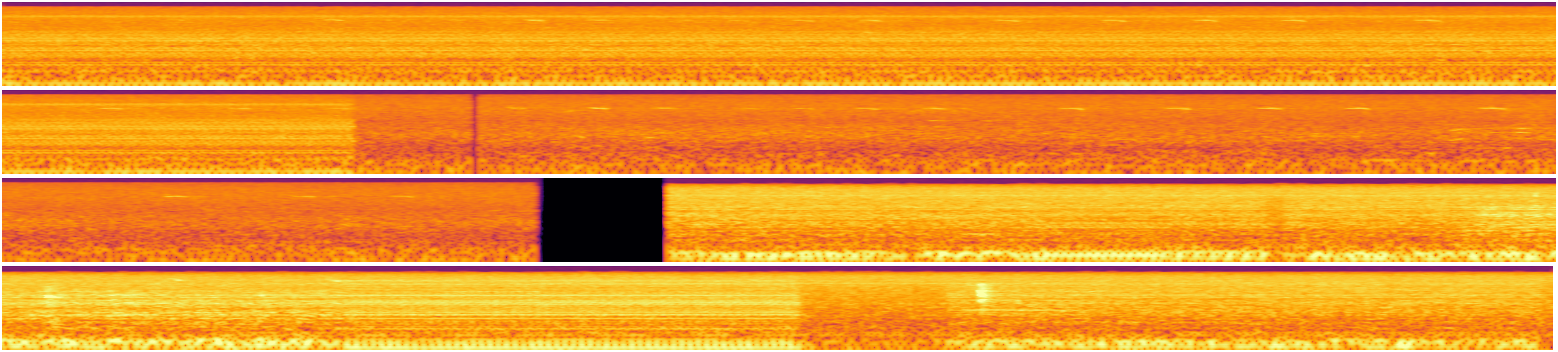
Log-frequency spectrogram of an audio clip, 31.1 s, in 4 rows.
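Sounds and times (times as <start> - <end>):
steady multi-tone hum: 0.0 - 9.6, 18.9 - 31.0
outdoor ambience: 0.0 - 18.2, 18.9 - 31.0.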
